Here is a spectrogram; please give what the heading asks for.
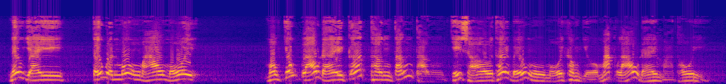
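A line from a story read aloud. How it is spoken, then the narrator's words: Laughing loudly. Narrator (Vietnamese): Vô Lượng Thần Quân cười to rồi nói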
